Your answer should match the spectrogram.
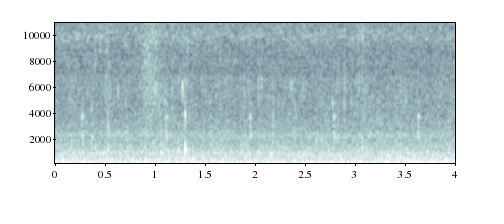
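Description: Semi-truck diesel engine idling, heard inside the cab as a steady low rumble.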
